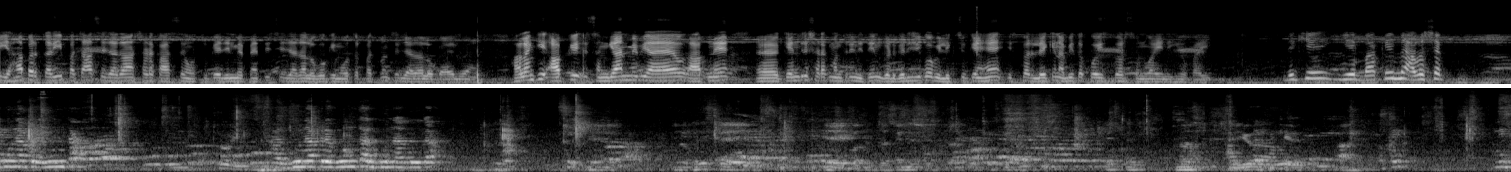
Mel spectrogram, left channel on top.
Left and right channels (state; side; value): different; both; correlation 0.00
